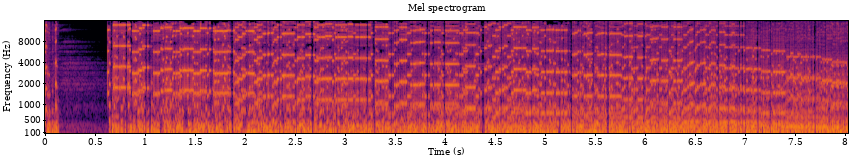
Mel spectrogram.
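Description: Synthesized sorting-algorithm sonification from an array visualizer: a brief burst of tones as the 128-number array is shuffled, then after a short pause a dense, rapid cacophony of electronic beeps as Double Selection Sort runs. Each beep's pitch follows the value being accessed, so the spread of pitches narrows toward the middle as the unsorted region shrinks from both ends.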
